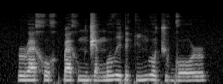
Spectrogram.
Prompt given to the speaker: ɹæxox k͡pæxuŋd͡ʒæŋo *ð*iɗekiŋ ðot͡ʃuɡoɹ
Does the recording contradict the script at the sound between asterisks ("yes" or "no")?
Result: no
